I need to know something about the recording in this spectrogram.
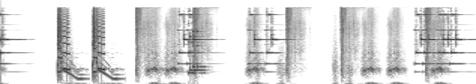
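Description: Bright chiming tones ring out as coins are collected in a game.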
